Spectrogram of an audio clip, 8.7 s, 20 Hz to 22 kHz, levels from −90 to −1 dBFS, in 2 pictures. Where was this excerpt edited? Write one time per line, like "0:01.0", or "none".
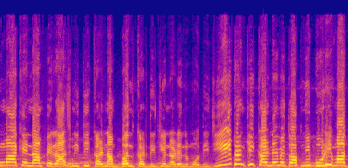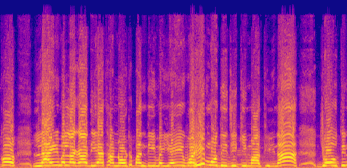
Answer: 0:02.9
